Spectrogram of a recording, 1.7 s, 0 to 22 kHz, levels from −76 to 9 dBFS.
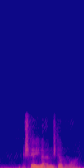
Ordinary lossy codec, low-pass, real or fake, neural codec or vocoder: none; 7.2 kHz; fake; codec, 16 kHz, 0.5 kbps, FreqCodec, smaller model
